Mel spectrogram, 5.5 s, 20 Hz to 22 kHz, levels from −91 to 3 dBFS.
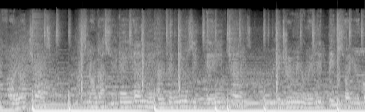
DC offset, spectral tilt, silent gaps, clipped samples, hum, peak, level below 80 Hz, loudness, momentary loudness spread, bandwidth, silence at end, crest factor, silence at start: under 0.1%; -5 dB/octave; none; under 0.1%; none; 0 dBFS; -10 dBFS; -12 LUFS; 2 LU; 15.5 kHz; 0 s; 8 dB; 0 s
